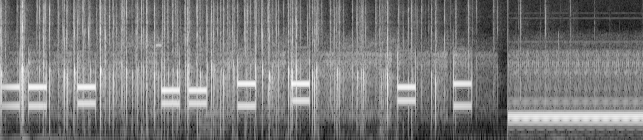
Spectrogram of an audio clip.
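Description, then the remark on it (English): A rapid series of about a dozen phone keypad tones is dialed over sharp, crackly clicks, then a loud steady line tone begins, like the call starting to ring. “Let's clap a little bit and uh, hear uh, the phone ring and uh, then pick up.”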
